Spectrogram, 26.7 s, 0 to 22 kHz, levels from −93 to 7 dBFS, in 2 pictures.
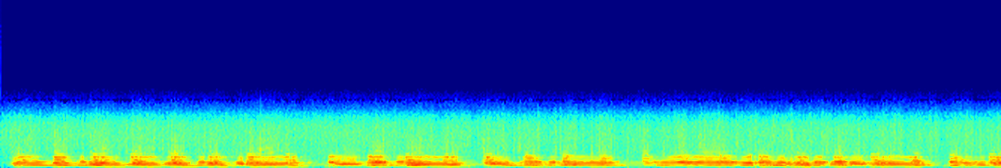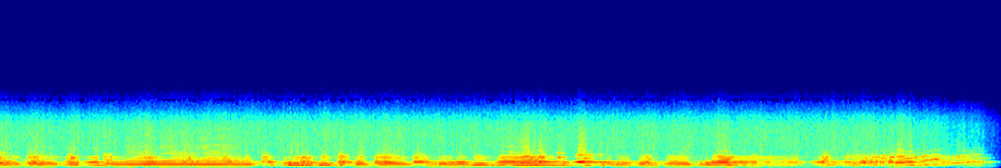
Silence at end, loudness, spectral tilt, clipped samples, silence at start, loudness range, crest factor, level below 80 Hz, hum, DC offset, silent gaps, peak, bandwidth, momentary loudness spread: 0.15 s; -17 LUFS; -1.5 dB/octave; under 0.1%; 0 s; 3 LU; 16 dB; -66 dBFS; none; under 0.1%; none; -2 dBFS; 8.6 kHz; 7 LU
